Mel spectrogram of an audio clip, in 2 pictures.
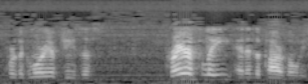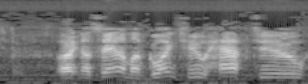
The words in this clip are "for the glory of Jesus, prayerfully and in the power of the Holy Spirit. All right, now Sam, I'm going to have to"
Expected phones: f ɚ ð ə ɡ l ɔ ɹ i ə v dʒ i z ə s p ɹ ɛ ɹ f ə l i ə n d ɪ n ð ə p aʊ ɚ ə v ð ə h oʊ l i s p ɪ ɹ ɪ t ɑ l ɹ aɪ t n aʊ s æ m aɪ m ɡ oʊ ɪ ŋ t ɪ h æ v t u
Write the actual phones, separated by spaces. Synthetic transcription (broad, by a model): f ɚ ð ə ɡ l ɔ ɹ i ə v dʒ i z ə s p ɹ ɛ ɹ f l i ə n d ɪ n ð ə p aʊ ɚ ə v ð ə h oʊ l i s p ɪ ɹ ɪ t ɑ l ɹ aɪ t n aʊ s æ m aɪ m ɡ oʊ ɪ ŋ t ɪ h æ f t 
